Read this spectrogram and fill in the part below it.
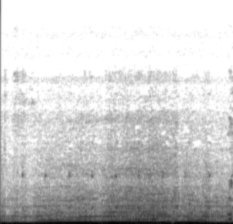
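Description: A Perodua Traz car accelerates on a test drive, its engine giving a steady droning hum with a slowly rising and falling pitch, heard from inside the cabin with continuous road noise and no talking.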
